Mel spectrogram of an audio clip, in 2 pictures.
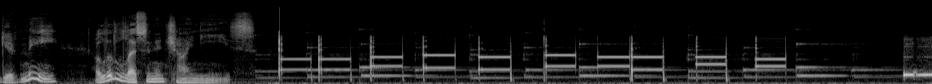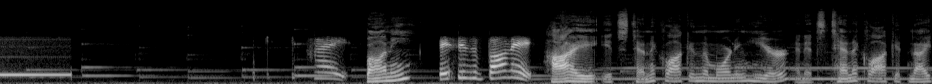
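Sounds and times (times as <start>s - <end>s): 
speech: 0.0s - 2.6s, 13.0s - 18.6s
telephone touch-tone beeps as a number is dialed: 2.8s - 7.9s
buzzy telephone ring tone: 2.8s - 8.2s, 9.0s - 10.2s.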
